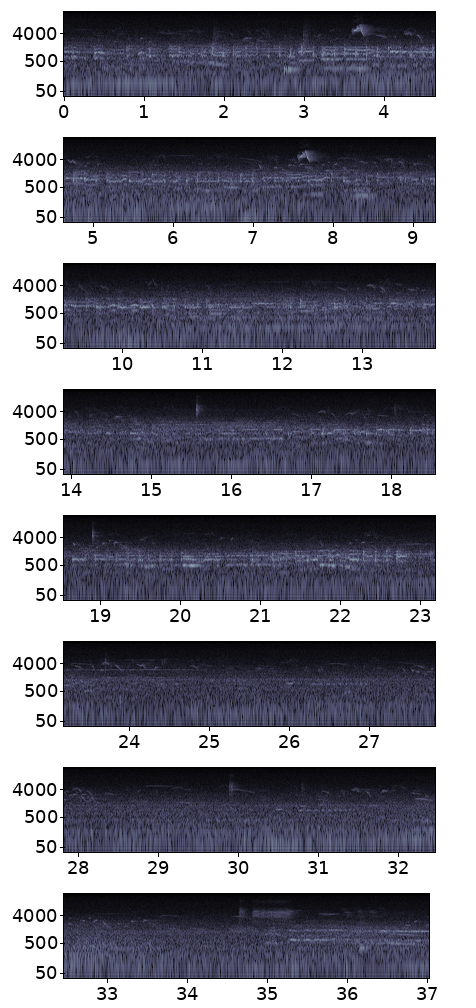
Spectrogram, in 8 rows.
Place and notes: Nullatanni, Munnar, Kerala, India - dawn in Munnar - over the valley 5
dawn in Munnar - over the valley 5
